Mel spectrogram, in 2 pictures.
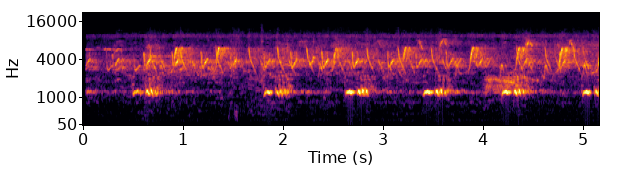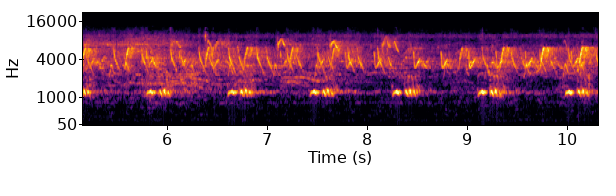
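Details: White-cheeked barbet (Psilopogon viridis), of southern India, giving a steady series of low, hollow notes, about one every second, over busy high chattering from other birds.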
